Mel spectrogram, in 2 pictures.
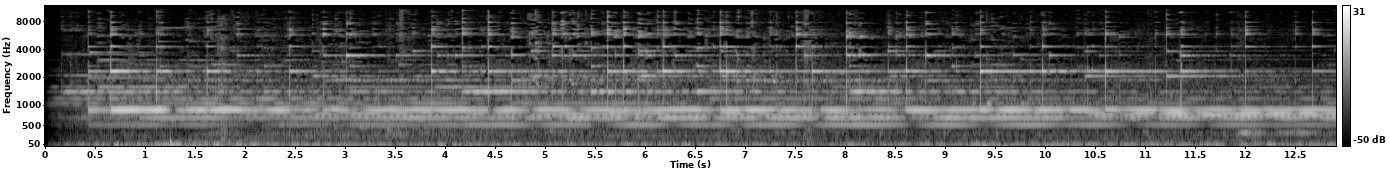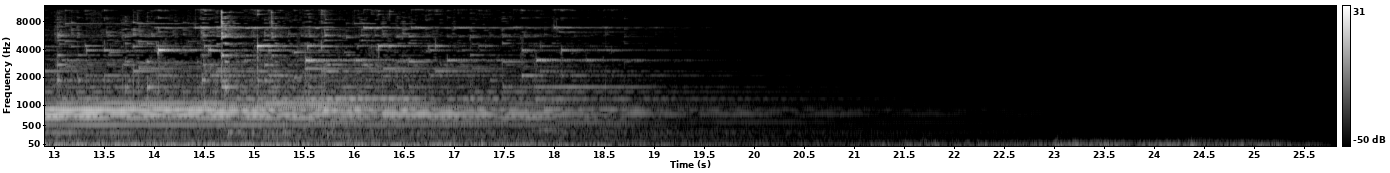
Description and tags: Wind Chimes, A
A quick extract of a collection of wind chimes I stumbled across at a gift shop at the Jacksonville Zoo, Florida. I have added a little bit of echo and reverberation using Audacity.
An example of how you might credit is by putting this in the description/credits:
The sound was recorded using a "H1 Zoom recorder" on 26th August 2016.
chime, chimes, glimmer, magic, magical, metal, shiny, sparkle, unicorns, wind, wind-chimes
